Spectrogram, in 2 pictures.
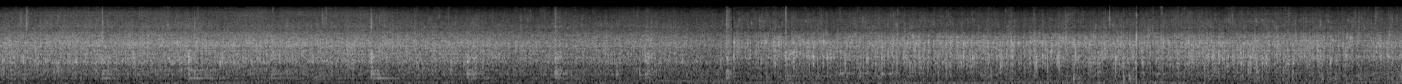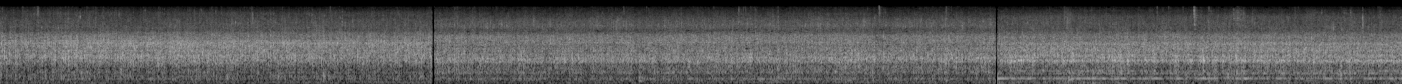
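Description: Whole chickens deep-frying in a wok of hot oil: a steady sizzle, with light clicks and scrapes of a metal spatula turning them.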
